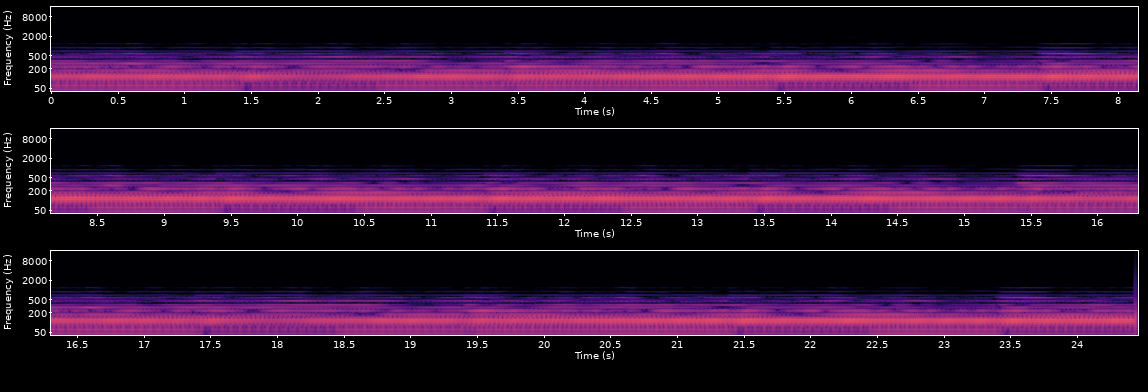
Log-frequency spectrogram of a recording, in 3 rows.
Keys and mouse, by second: 0.1 typing, 0.5 click, 1.0-3.4 drag, 3.5-4.4 drag, 6.0-9.0 drag, 14.0-15.0 drag, 18.0 click, 21.4-22.5 drag, 23.2-24.4 drag.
